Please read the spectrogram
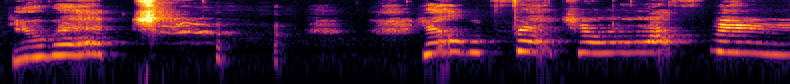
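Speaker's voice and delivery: high, loud hammed-up scream; mock furious scream. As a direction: shriek it after the jet. Retelling Brock left behind.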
